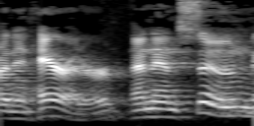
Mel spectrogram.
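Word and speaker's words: soon (σύν): And I understand, if you understand, also in spelled in the Greek, you have an S-U-G, but it's pronounced soon. But they didn't like two hard consonants together, so they just phonetically would translate it as soon.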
